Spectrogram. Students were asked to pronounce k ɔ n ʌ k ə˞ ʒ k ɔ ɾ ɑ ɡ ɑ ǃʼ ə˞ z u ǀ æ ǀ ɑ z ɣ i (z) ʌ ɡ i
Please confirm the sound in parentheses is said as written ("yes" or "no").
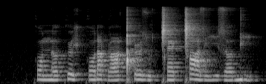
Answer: yes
